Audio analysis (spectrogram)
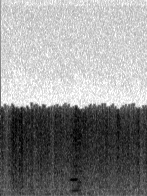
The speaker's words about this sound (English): Yep. It is raining again. Yep. So. Big old fat rain, too. Yeah.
